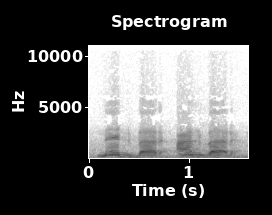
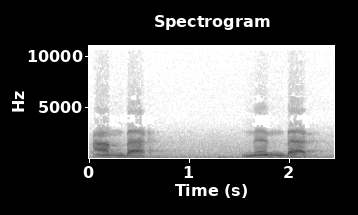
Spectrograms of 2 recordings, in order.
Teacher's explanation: و مع المیم و النون لابد من الغنه، با میم و نون اگر جمع شد غنهشو بگذار. و تقلب النون الساکنه میمن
